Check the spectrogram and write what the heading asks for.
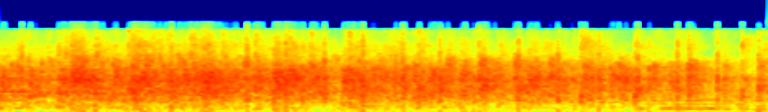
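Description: A room full of people claps steadily for several seconds, a dense, even patter of many hands that stays loud throughout and tapers only slightly at the end.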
